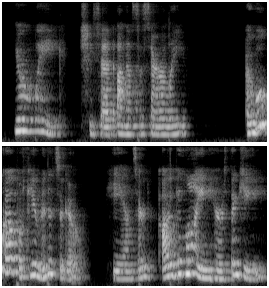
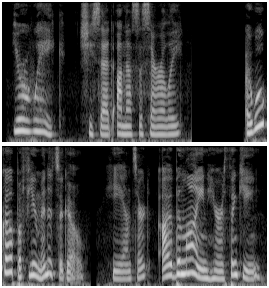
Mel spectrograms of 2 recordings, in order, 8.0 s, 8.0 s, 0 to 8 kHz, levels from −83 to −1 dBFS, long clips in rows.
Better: second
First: noise reduction (neural mask model DeepFilterNet 3)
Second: none

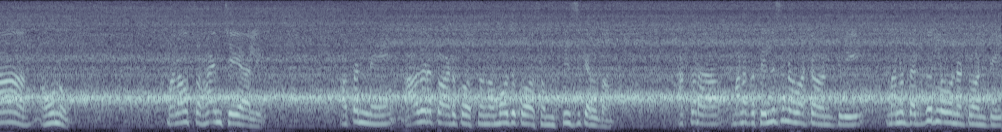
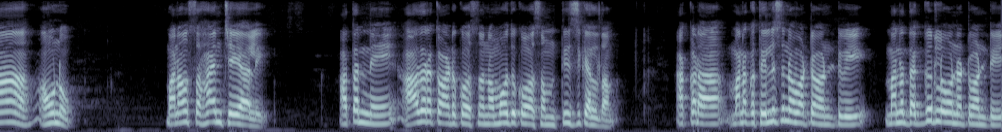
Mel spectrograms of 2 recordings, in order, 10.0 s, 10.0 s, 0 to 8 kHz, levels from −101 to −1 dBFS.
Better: second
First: background sound (Domestic sounds, home sounds); 2 dB above the speech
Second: none

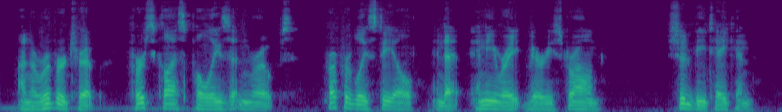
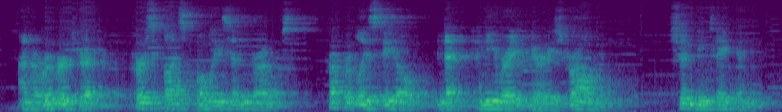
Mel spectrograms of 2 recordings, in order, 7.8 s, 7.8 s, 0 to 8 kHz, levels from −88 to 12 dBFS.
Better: first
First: none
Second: noise reduction (neural separator model SepFormer DNS4)

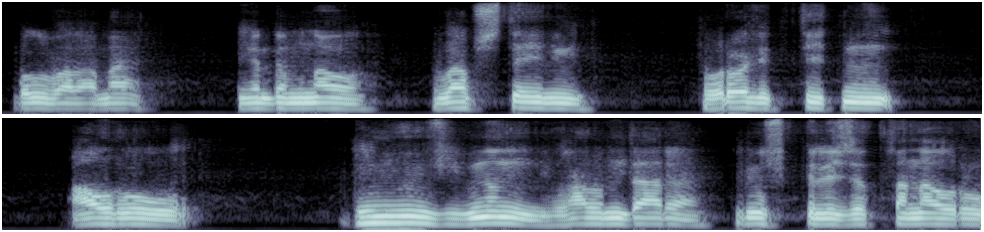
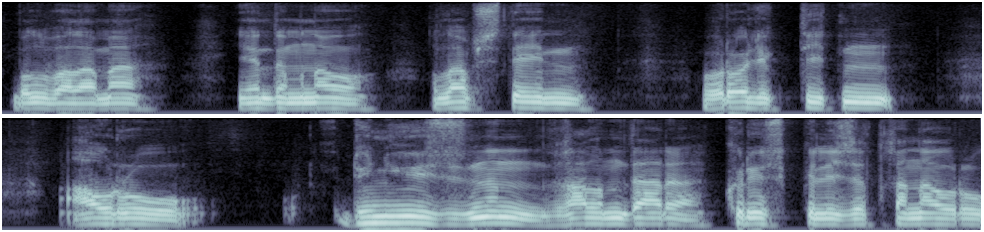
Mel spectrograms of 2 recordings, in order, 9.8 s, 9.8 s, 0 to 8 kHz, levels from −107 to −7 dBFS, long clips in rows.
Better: second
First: noise reduction (neural mask model DeepFilterNet 3)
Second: none

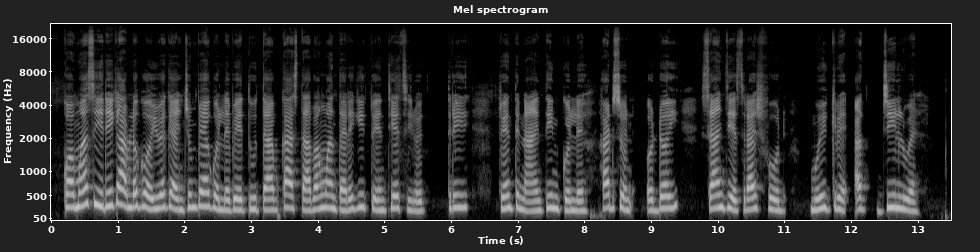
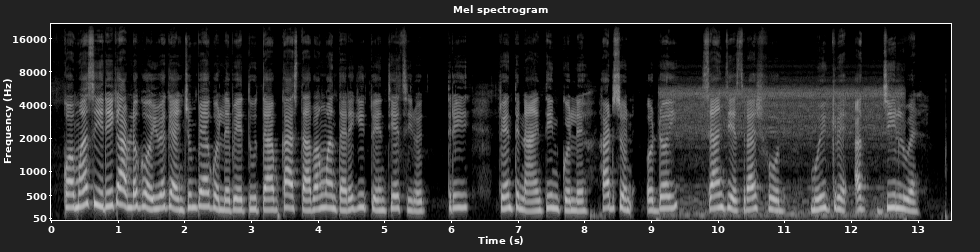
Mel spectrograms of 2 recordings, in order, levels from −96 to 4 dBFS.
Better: first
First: none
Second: background sound (Guitar); 20 dB below the speech

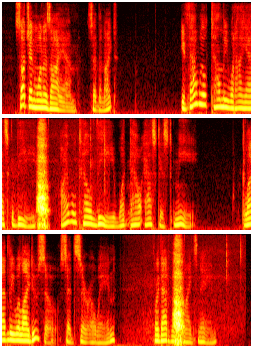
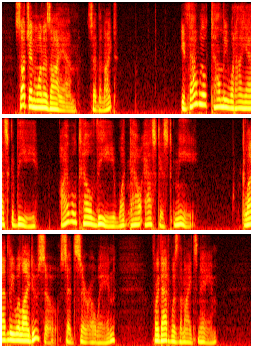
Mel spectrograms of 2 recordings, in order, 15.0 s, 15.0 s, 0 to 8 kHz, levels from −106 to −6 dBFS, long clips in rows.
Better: second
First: noise reduction (neural mask model Resemble Enhance denoiser)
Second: none

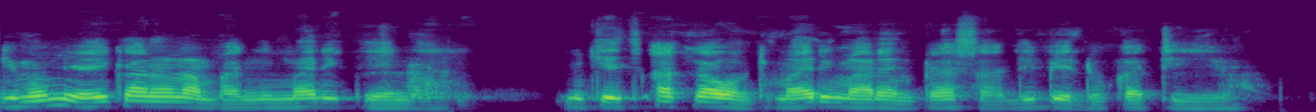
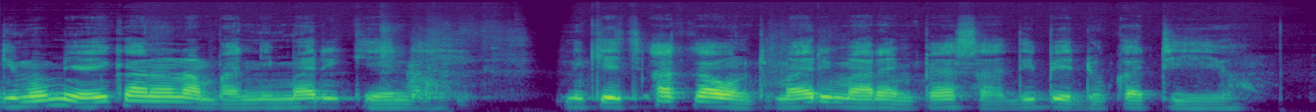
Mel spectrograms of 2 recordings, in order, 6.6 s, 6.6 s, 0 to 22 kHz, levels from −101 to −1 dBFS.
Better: second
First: noise reduction (neural mask model Resemble Enhance denoiser)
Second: none

